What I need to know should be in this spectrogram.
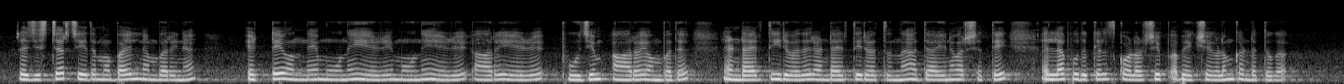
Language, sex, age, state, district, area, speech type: Malayalam, female, 18-30, Kerala, Thrissur, rural, read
